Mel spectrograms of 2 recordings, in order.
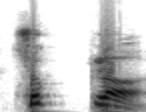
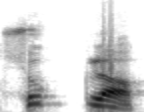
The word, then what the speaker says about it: শুক্ল: শুক্ল, শুক্ল, ক, ক, ঠিক আছে, দুইটা ক উচ্চারিত হচ্ছে।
